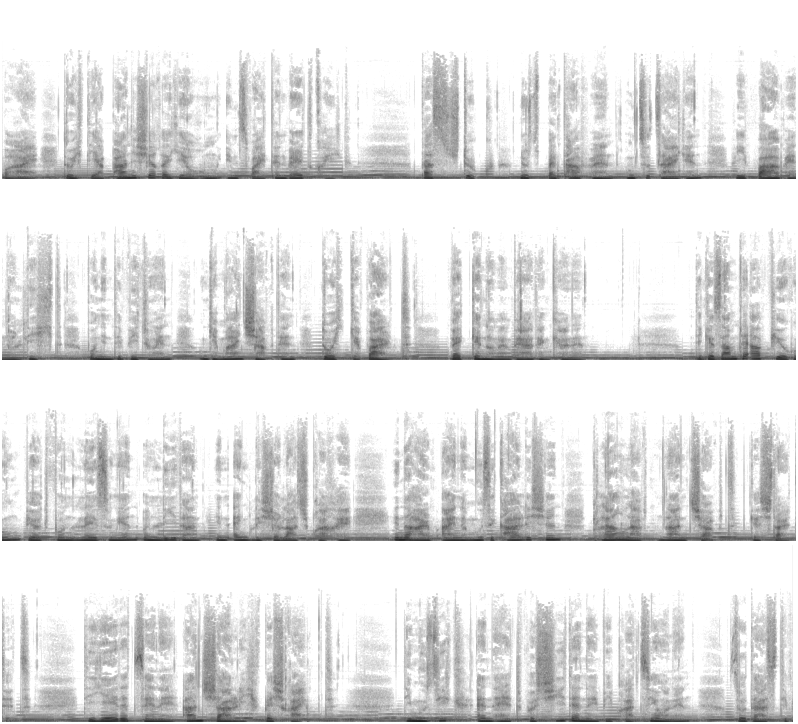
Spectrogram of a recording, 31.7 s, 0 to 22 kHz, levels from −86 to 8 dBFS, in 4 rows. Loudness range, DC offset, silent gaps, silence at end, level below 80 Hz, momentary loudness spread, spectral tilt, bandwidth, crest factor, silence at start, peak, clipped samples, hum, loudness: 4 LU; under 0.1%; none; 0 s; -46 dBFS; 13 LU; -7.5 dB/octave; 13.5 kHz; 16 dB; 0 s; -2 dBFS; under 0.1%; none; -18 LUFS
